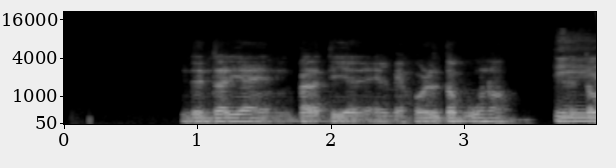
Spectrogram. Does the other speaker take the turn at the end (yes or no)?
yes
